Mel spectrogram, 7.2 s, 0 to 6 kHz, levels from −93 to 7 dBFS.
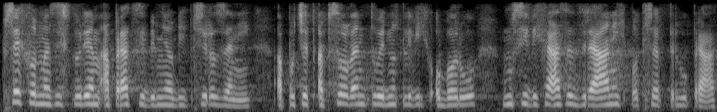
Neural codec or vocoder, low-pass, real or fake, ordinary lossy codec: codec, 16 kHz, 6 kbps, DAC; 5.4 kHz; fake; none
